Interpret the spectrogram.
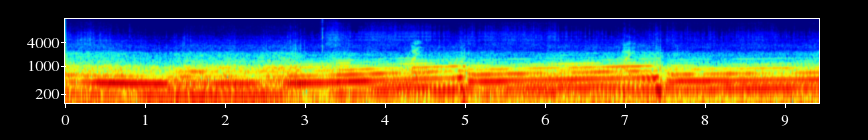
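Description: Ferrari 458 Italia's naturally aspirated 4.5-litre V8, heard from inside the cabin under hard acceleration: the engine note holds steady for a moment, then climbs in pitch, dropping sharply at two quick upshifts, about halfway and again a couple of seconds later, and climbing again after each.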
